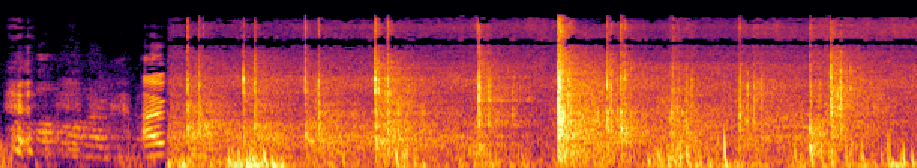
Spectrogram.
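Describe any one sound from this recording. Skateboard wheels roll over concrete.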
